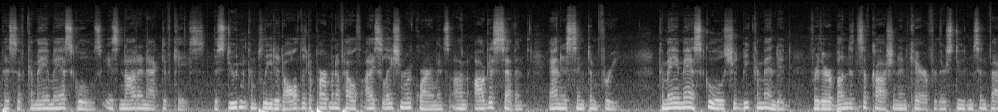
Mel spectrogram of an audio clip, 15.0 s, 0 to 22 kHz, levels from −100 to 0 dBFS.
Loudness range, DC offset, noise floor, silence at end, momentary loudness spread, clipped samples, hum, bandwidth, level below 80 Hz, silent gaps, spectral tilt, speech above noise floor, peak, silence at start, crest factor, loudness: 3 LU; under 0.1%; -43 dBFS; 0 s; 11 LU; under 0.1%; none; 11.5 kHz; -26 dBFS; none; -7 dB/octave; 22 dB; 0 dBFS; 0 s; 22 dB; -23 LUFS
